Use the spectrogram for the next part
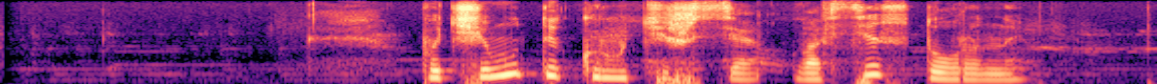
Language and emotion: Russian, angry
